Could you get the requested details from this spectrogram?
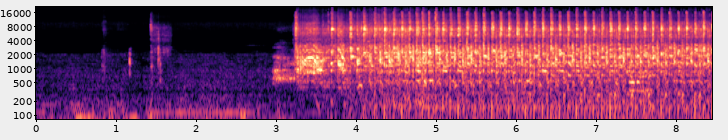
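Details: Hino 300 W04D diesel truck cranks and catches, then idles roughly with an uneven, pulsing misfire beat and a loud, harsh intake noise; white smoke reported.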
